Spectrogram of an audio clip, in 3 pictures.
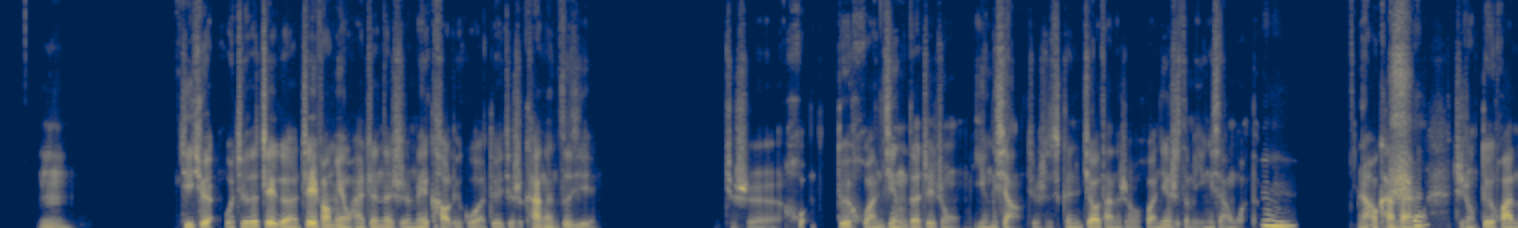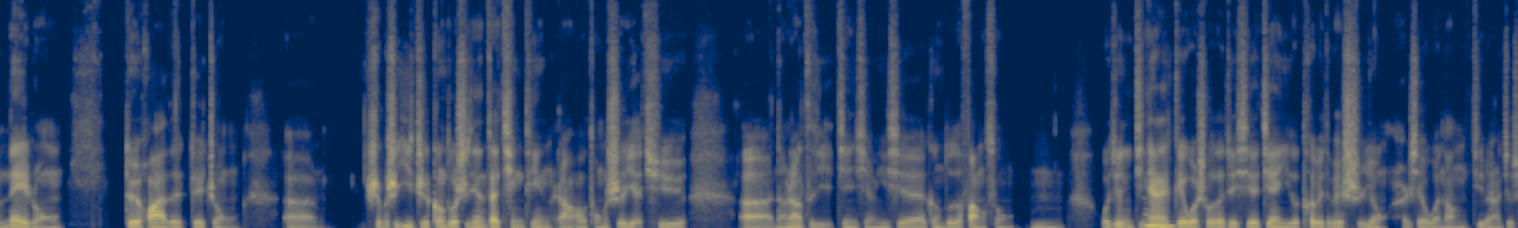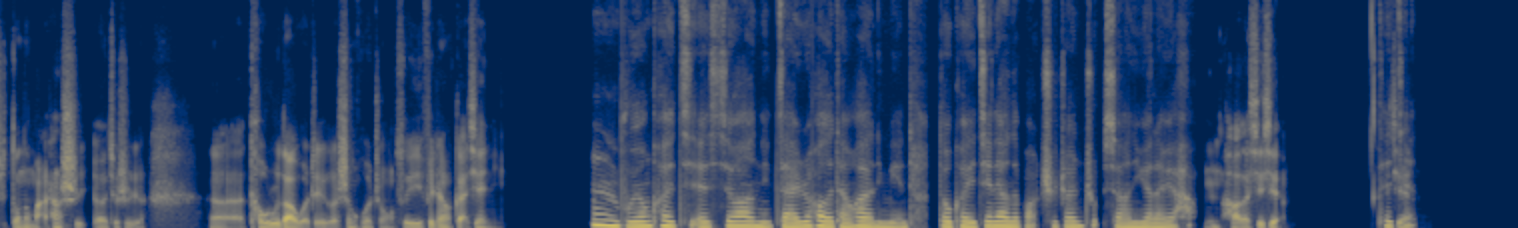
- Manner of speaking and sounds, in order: none
- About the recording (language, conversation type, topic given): Chinese, advice, 如何在与人交谈时保持专注？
